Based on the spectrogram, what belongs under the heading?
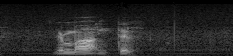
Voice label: "white man", hupa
